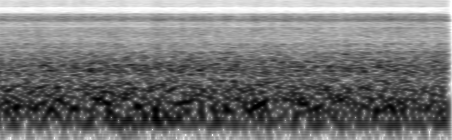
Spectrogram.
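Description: Tractor-driven corn thresher running steadily, a constant rushing noise, as shelled corn kernels stream from its delivery pipe onto a pile in a trailer.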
